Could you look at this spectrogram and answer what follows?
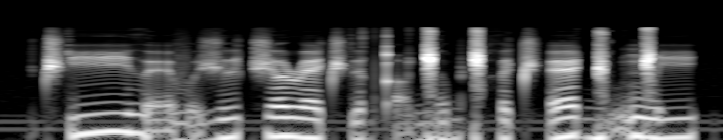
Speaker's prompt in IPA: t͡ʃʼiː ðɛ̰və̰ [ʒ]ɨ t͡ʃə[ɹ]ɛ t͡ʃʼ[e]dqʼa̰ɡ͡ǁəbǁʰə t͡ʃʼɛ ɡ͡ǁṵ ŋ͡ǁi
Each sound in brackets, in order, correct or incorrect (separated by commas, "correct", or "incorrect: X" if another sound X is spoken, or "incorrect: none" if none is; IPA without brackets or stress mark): correct, correct, incorrect: ɨ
